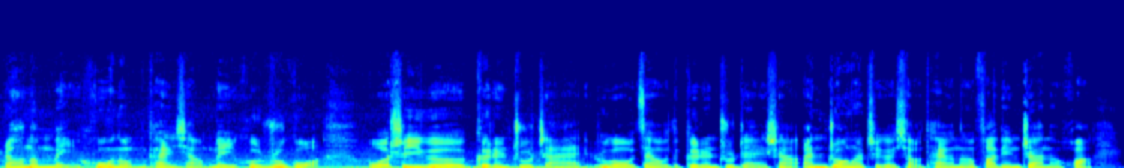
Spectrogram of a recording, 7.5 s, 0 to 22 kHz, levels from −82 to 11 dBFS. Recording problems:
wind in the background; noticeable; until 4 s; 10 dB below the speech

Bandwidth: 15 kHz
